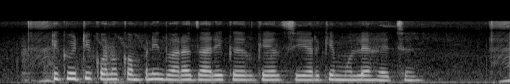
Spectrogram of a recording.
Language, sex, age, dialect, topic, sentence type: Maithili, female, 18-24, Eastern / Thethi, banking, statement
